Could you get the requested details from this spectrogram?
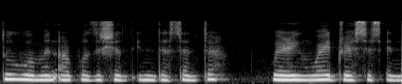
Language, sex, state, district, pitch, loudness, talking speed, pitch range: English, female, Nagaland, Kohima, 205 Hz, -14 LUFS, 135 wpm, 205-215 Hz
